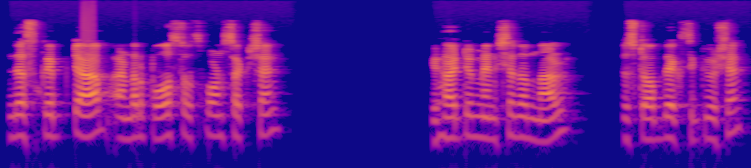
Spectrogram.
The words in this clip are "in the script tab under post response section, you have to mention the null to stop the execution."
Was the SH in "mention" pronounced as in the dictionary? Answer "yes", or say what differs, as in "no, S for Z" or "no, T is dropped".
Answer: yes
